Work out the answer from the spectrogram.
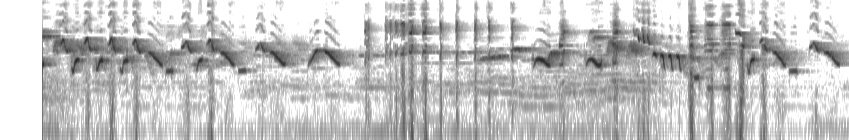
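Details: Samyong songbird singing energetically, persistent and loud: a rapid run of clear whistled notes, each sliding down then up, with sharp clicks and ticks mixed in. The notes are delivered almost without pause.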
